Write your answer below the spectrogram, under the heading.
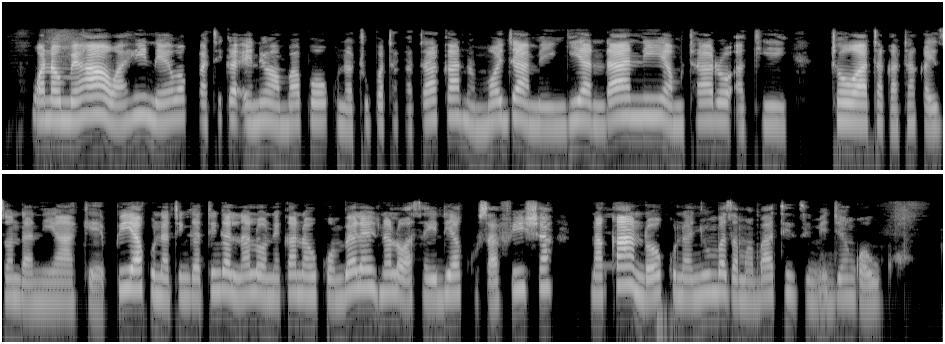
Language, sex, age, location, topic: Swahili, female, 25-35, Nairobi, government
